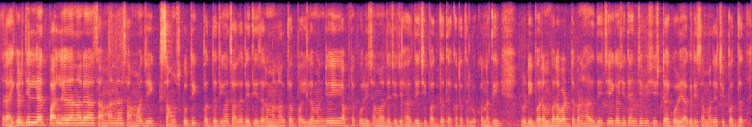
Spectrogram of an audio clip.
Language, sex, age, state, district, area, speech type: Marathi, male, 30-45, Maharashtra, Raigad, rural, spontaneous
